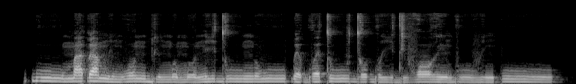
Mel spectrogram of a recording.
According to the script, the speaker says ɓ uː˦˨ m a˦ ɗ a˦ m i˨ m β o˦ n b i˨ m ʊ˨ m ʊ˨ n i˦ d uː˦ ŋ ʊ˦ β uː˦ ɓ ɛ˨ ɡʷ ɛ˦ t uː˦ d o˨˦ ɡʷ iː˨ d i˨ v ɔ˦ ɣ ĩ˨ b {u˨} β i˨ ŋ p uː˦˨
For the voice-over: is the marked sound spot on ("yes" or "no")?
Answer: no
